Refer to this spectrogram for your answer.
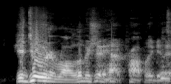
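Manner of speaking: put-on gruff anime-style father voice. Retelling the anime scene, voicing Vegeta correcting his son: imitating Vegeta. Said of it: "Vegeta looks over him".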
